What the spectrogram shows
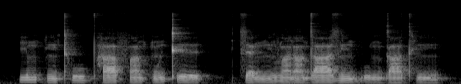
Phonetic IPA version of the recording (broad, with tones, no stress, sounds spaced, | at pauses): i˦ m k ĩ˨ tʰ uː˨ pʰ a˨ f ã˨ kʷ ĩ˨ kʼ ɪ˦˨ | t͡s ɛ˨ ŋ ĩ˨ v ã˨ ɾ ã˦˨ d aː˦ z ĩ˦ b uː˨ ŋ ɡ aː˨ tʰ ĩ˨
